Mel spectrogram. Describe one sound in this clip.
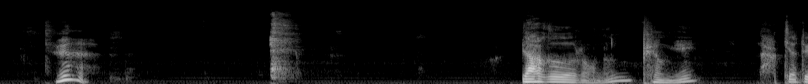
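An elderly man speaks calmly in bursts with pauses, heard through a microphone in a room.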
